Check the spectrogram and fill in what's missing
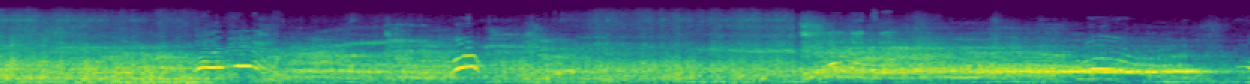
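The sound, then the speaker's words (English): The Expedition Everest – Legend of the Forbidden Mountain roller coaster at Disney's Animal Kingdom in motion: a steady, loud rumbling roar of cars on track, with several rising, pitched squeals or cries breaking through at intervals and the noise building toward the end. “Her very first experience on Expedition Everest, Legend of the Forbidden Mountain, over at Disney's Animal Kingdom.”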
